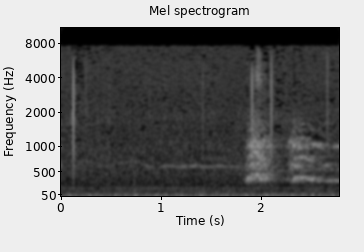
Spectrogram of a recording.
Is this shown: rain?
no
